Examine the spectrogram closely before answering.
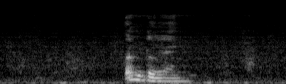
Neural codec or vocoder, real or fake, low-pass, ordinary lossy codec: codec, 44.1 kHz, 7.8 kbps, Pupu-Codec; fake; 10.8 kHz; AAC, 48 kbps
